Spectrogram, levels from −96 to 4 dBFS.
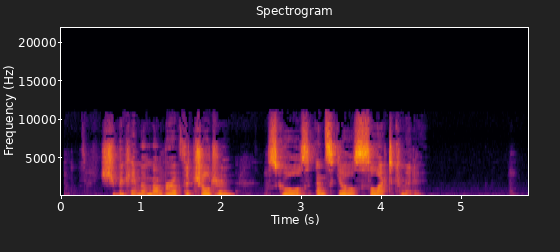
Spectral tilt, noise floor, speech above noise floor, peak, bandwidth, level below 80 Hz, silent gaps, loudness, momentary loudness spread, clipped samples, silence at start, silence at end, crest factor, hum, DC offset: -2 dB/octave; -69 dBFS; 44 dB; -4 dBFS; 11.5 kHz; -62 dBFS; none; -22 LUFS; 12 LU; under 0.1%; 0.25 s; 1.35 s; 22 dB; none; under 0.1%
